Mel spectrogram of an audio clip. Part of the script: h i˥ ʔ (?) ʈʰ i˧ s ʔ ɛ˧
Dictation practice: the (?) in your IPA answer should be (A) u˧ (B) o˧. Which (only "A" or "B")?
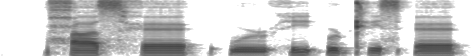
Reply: A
